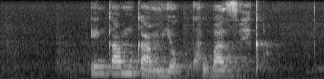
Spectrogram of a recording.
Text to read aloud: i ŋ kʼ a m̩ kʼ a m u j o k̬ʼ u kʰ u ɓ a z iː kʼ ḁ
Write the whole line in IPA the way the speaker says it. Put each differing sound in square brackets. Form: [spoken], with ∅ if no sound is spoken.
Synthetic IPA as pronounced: i ŋ kʼ a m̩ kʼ a m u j o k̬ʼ u kʰ u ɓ a z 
